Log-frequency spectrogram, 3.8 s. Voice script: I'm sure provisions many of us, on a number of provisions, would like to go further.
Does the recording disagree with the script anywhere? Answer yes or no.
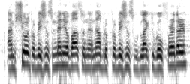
no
